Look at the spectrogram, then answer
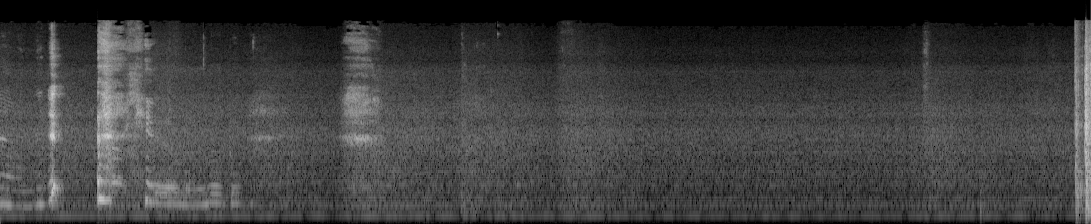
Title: Hiccups are the worst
